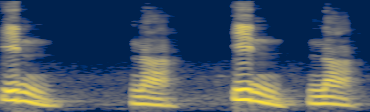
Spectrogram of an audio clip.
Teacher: Tekan dulu pada nun mati. Kemudian tengah-tengah tu ada dengung dulu 2 harakat. Na. Boleh Itu bacaan nunnya. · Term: nun bersabdu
